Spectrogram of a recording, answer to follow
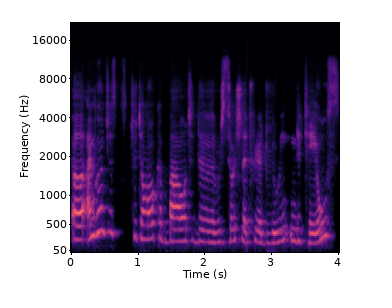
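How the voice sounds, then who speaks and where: At a fairly quick pace, the speech swings very widely in pitch. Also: woman. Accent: strong Brazilian. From Brazil. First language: Portuguese. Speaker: physicist and physics education researcher. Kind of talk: conference presentation. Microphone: unreliable internet connection.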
